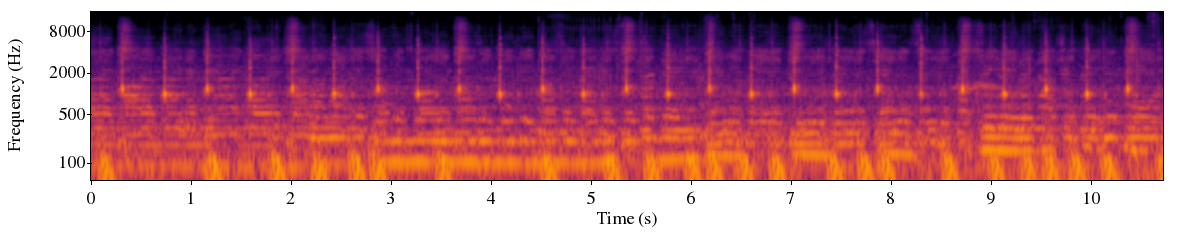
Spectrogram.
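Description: Marching band playing: brass holding low, sustained chords over a steady ticking beat of about three ticks a second.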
